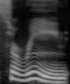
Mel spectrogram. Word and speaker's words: serene: The stress is on the second syllable, which has a long e sound. Serene like the in scene. Serene.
